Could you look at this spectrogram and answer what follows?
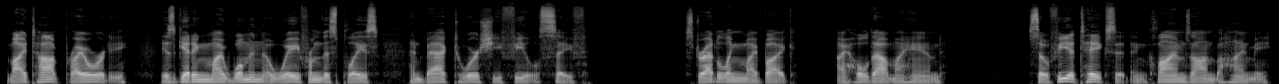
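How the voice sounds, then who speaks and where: A man narrating a romance audiobook in the first person, with steady, measured storytelling. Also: low voice, dry recording, clean studio sound.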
